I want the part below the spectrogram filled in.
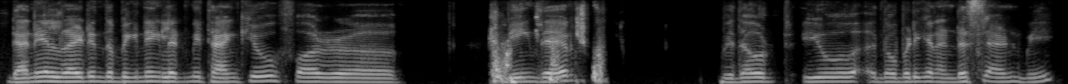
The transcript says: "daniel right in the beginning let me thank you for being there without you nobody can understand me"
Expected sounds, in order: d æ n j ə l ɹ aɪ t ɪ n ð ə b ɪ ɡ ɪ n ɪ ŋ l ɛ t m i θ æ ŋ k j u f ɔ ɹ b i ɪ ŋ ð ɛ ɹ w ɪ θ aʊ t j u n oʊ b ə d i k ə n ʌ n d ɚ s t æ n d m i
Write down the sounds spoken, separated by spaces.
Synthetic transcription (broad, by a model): d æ n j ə l ɹ aɪ t ɪ n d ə b ɪ ɡ ɪ n ɪ ŋ l ɛ t m i t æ ŋ k j u f ɔ ɹ b i ɪ ŋ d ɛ ɹ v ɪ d aʊ t j u n oʊ b ə d i k ə n ʌ n d ɚ s t æ n d m i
